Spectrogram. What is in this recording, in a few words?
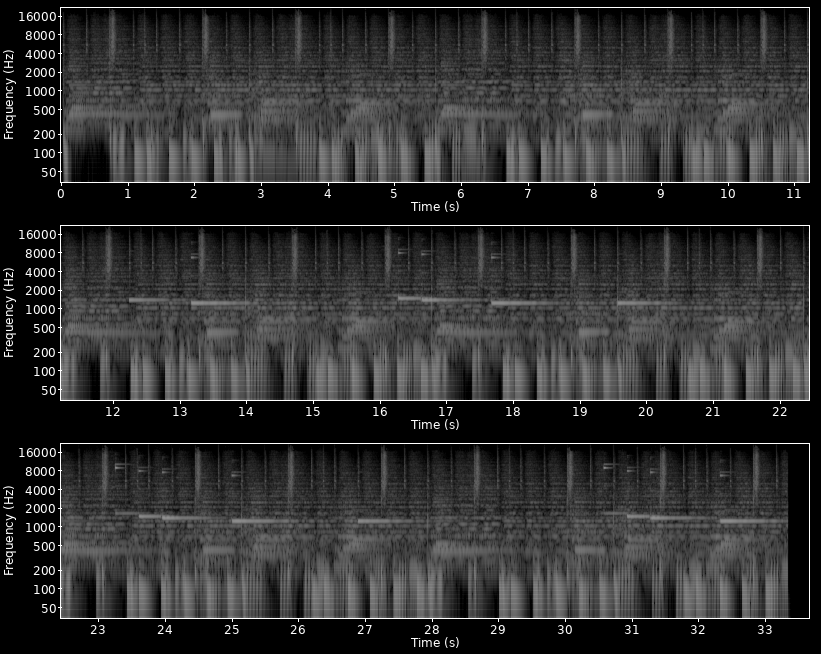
menu music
